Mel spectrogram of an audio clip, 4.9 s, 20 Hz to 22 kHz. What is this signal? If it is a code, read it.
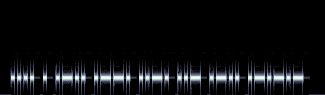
Morse code, heard as a keyed tone, about 25 wpm, 750 Hz. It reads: HELPFUL.
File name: Archive / 25 WPM / 25WPM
